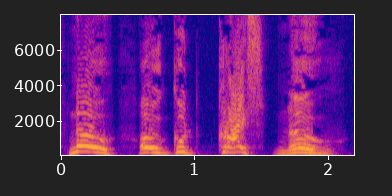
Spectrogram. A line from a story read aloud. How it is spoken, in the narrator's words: he shouted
